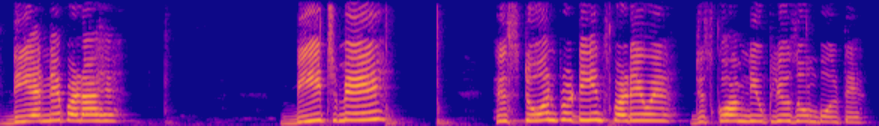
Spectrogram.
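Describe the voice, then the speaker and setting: Woman teacher, really high voice, keeps asking the class back what she just said. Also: moderate pace, pauses often. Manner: animated, repeats key terms as questions to students. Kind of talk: online class lecture.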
